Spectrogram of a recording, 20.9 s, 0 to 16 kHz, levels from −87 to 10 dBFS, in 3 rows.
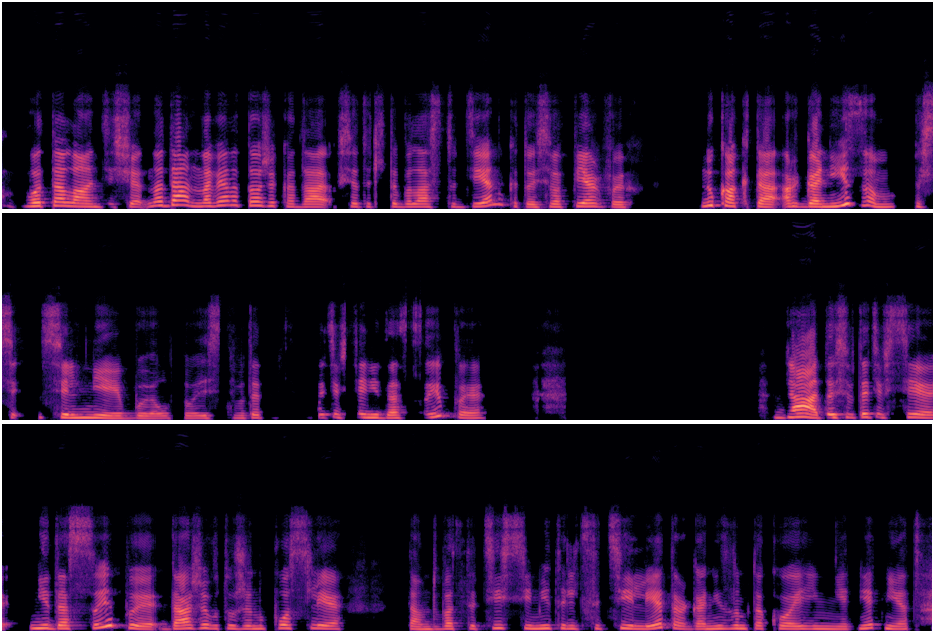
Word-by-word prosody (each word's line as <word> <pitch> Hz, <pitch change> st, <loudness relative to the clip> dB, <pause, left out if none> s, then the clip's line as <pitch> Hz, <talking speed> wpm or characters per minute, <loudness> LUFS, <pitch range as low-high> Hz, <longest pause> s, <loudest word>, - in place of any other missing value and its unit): Вот 265 Hz, +2 st, +4 dB
талантище! 225 Hz, -7 st, +2 dB
Ну 290 Hz, +8 st, 0 dB
да, 350 Hz, +1 st, +6 dB
наверно, 300 Hz, +7 st, +1 dB
тоже, 300 Hz, -3 st, 0 dB
когда 205 Hz, -4 st, 0 dB
всё-таки 225 Hz, -1 st, -9 dB
ты 225 Hz, -, -4 dB
была 215 Hz, +1 st, -1 dB
студентка, 230 Hz, -, -2 dB
то 200 Hz, -, -6 dB
есть, 190 Hz, +1 st, -5 dB
во-первых, 215 Hz, -2 st, 0 dB, 0.5 s
ну, 300 Hz, +5 st, +2 dB
как-то 255 Hz, -7 st, +4 dB
организм 230 Hz, -, +3 dB
поси 225 Hz, -, -8 dB
сильнее 220 Hz, -5 st, +1 dB
был, 180 Hz, 0 st, -6 dB
то 185 Hz, -, -8 dB
есть 185 Hz, +2 st, -8 dB
вот 190 Hz, +2 st, -9 dB
этот 205 Hz, -3 st, -7 dB, 0.3 s
эти 230 Hz, +1 st, -7 dB
все 245 Hz, -, -4 dB
недосыпы 220 Hz, -, -2 dB, 2.2 s
Да, 255 Hz, +3 st, +9 dB
то 220 Hz, -, +2 dB
есть 230 Hz, +1 st, +1 dB
вот 235 Hz, -1 st, -10 dB
эти 260 Hz, -1 st, +1 dB
все 230 Hz, -2 st, 0 dB, 0.2 s
недосыпы, 245 Hz, -, +2 dB
даже 235 Hz, +7 st, +3 dB
вот 230 Hz, 0 st, -10 dB
уже, 220 Hz, -1 st, -4 dB
ну, 220 Hz, -, -3 dB
после 245 Hz, -3 st, -1 dB, 0.5 s
там 190 Hz, -3 st, -3 dB
27-30 225 Hz, +3 st, -4 dB
лет, 220 Hz, +7 st, +1 dB
организм 215 Hz, +1 st, -2 dB
такой 220 Hz, -2 st, -3 dB
им: 210 Hz, -1 st, -5 dB
"Нет, 190 Hz, -1 st, -7 dB
нет, 255 Hz, +4 st, -2 dB
нет, 200 Hz, -2 st, -3 dB
225 Hz, 140 wpm, -22 LUFS, 205-250 Hz, 2.2 s, Да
